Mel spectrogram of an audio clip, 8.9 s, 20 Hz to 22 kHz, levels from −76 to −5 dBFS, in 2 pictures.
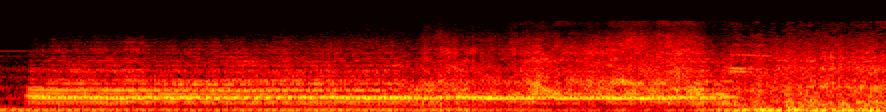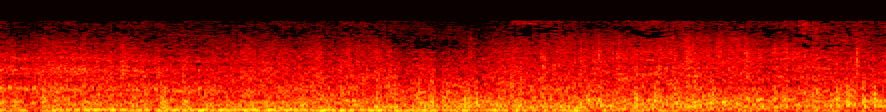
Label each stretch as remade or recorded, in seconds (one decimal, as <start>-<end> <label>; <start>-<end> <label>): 0.0-2.0 recorded; 2.0-3.5 remade; 3.5-8.9 recorded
